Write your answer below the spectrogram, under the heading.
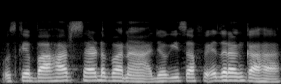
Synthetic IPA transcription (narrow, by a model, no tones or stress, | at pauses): ʊskebaːɦəɾsɛʈbɐnaɛd͡ʒoːkisɐpʰeːd̪ɾə̃ŋɡkaɦɛː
